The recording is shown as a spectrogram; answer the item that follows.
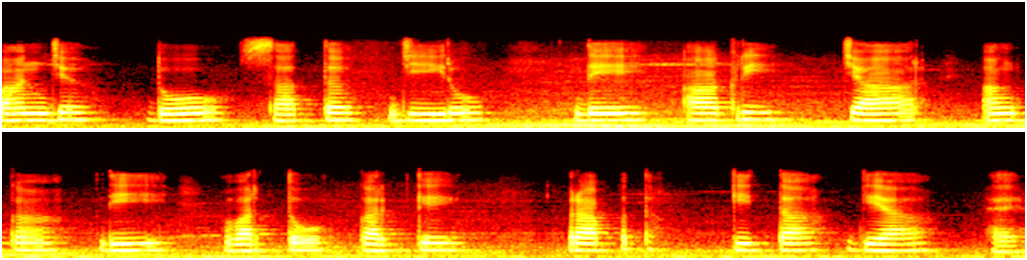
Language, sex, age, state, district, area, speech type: Punjabi, female, 45-60, Punjab, Fazilka, rural, read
